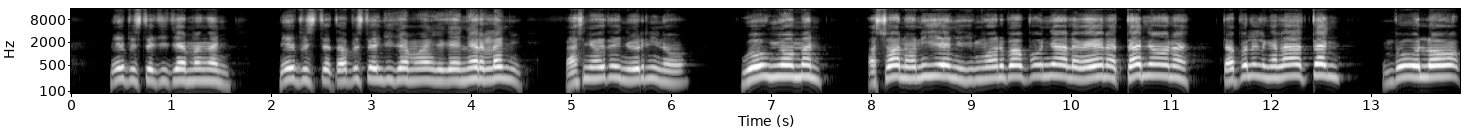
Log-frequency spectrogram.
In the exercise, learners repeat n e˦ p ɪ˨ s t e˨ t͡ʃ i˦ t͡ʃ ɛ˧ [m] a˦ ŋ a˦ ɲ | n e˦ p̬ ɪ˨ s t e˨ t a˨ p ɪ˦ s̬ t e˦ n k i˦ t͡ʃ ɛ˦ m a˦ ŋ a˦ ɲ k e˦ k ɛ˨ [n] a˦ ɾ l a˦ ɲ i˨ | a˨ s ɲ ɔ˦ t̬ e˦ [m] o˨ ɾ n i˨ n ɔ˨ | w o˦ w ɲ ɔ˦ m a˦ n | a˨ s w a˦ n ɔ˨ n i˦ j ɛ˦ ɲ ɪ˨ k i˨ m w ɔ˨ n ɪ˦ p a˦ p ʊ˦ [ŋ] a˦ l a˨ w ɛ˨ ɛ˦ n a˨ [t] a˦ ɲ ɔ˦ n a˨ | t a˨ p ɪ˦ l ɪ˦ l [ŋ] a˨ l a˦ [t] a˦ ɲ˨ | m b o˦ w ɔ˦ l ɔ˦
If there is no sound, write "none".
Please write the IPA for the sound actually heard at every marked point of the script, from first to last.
m, ɲ, ɲ, ɲ, t, ŋ, t

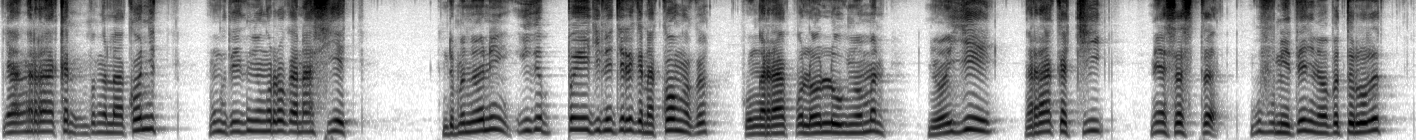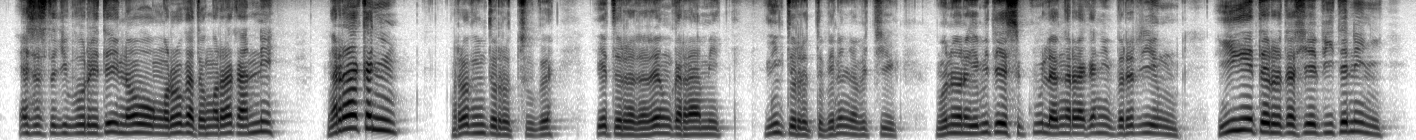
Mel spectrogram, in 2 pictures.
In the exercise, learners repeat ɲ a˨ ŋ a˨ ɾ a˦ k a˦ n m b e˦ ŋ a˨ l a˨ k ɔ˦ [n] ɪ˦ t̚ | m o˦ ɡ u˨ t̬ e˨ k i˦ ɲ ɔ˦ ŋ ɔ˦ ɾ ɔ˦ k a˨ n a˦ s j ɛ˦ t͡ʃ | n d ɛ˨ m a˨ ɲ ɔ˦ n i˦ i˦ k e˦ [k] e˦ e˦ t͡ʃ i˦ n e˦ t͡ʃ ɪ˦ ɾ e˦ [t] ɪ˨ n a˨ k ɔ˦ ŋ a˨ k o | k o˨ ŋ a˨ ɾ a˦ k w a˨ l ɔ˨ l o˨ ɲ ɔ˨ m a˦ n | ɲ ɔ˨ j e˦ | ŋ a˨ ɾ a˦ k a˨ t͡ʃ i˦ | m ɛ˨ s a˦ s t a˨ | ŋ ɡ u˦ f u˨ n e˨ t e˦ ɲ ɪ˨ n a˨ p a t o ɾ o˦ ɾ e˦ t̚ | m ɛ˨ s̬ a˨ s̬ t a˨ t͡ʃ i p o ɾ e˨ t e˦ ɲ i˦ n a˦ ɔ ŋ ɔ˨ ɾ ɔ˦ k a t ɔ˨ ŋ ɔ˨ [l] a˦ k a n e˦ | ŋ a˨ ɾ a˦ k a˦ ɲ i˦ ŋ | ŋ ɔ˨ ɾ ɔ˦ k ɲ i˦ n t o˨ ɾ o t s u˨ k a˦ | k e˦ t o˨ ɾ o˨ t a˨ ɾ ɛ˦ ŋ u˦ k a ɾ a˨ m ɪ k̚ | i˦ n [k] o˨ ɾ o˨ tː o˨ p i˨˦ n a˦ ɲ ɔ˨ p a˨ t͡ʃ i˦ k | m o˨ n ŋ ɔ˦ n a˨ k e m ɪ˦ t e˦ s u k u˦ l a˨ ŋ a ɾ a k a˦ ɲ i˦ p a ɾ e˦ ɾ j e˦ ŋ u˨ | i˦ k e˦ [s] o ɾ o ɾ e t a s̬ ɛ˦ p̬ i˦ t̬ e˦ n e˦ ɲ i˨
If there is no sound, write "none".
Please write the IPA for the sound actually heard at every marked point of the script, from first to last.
ɲ, p, k, ɾ, t, t

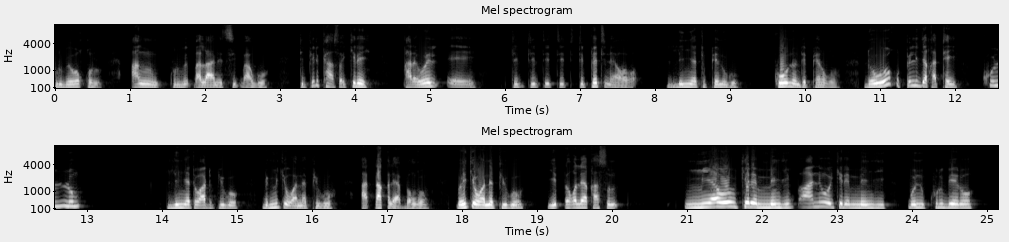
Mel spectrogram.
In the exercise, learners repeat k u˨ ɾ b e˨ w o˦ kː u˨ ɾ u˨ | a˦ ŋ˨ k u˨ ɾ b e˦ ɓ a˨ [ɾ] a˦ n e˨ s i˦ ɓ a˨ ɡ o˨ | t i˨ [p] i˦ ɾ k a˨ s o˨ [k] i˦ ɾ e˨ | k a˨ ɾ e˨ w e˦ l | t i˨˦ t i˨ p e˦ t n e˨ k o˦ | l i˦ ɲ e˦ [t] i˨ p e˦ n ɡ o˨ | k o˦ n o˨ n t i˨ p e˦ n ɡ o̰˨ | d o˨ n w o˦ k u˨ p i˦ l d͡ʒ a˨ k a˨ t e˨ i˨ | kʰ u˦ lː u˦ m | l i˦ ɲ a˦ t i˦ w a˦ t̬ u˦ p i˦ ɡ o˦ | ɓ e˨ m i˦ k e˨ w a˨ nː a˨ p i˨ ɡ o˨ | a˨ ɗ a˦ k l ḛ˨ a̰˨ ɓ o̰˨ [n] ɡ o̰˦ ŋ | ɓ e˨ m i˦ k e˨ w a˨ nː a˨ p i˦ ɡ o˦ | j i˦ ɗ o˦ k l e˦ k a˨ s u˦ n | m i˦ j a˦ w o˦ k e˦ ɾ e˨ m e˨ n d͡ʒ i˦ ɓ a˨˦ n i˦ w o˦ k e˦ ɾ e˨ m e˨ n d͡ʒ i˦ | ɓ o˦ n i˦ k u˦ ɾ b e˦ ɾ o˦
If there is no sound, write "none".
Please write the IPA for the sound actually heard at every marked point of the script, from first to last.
l, p, k, t, ŋ

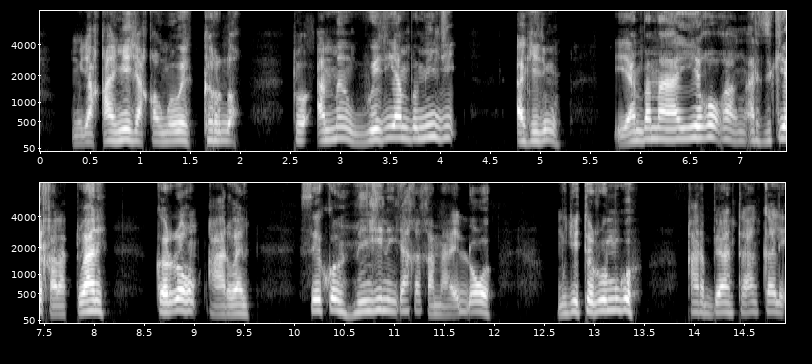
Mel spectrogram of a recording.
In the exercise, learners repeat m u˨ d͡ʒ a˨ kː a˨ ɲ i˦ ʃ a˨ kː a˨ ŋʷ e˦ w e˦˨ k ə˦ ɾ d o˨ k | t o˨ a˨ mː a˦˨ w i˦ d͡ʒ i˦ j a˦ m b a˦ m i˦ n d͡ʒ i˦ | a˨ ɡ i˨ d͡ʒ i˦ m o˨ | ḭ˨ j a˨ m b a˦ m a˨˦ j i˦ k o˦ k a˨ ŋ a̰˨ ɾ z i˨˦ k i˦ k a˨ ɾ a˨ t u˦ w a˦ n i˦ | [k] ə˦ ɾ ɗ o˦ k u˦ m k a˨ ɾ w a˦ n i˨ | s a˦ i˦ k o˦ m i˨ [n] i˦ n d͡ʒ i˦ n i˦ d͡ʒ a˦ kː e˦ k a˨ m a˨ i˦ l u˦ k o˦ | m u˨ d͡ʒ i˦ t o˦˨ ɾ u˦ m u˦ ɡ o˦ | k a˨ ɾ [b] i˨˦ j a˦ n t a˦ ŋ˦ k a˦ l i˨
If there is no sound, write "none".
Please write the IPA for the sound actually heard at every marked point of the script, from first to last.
k, m, b

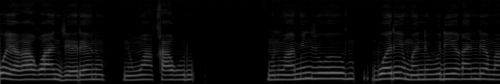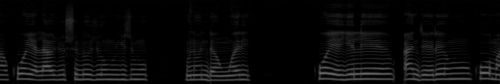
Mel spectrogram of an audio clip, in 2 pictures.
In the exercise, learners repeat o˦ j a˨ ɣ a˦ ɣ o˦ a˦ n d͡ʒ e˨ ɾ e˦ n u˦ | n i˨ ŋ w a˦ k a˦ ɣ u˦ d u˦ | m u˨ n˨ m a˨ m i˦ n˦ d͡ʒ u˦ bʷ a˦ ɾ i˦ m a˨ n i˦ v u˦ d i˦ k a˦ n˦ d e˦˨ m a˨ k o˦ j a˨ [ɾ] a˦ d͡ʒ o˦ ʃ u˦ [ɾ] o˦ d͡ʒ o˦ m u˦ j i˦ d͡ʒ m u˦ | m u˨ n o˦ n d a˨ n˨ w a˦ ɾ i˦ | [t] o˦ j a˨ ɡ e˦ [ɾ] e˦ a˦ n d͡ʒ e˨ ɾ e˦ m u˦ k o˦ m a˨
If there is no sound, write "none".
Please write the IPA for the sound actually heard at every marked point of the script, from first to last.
l, l, k, l

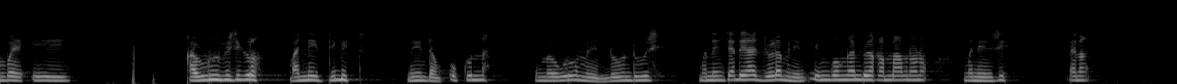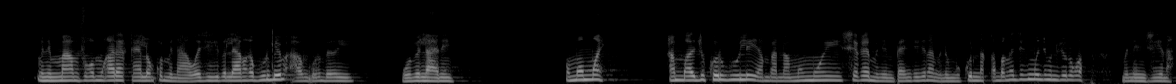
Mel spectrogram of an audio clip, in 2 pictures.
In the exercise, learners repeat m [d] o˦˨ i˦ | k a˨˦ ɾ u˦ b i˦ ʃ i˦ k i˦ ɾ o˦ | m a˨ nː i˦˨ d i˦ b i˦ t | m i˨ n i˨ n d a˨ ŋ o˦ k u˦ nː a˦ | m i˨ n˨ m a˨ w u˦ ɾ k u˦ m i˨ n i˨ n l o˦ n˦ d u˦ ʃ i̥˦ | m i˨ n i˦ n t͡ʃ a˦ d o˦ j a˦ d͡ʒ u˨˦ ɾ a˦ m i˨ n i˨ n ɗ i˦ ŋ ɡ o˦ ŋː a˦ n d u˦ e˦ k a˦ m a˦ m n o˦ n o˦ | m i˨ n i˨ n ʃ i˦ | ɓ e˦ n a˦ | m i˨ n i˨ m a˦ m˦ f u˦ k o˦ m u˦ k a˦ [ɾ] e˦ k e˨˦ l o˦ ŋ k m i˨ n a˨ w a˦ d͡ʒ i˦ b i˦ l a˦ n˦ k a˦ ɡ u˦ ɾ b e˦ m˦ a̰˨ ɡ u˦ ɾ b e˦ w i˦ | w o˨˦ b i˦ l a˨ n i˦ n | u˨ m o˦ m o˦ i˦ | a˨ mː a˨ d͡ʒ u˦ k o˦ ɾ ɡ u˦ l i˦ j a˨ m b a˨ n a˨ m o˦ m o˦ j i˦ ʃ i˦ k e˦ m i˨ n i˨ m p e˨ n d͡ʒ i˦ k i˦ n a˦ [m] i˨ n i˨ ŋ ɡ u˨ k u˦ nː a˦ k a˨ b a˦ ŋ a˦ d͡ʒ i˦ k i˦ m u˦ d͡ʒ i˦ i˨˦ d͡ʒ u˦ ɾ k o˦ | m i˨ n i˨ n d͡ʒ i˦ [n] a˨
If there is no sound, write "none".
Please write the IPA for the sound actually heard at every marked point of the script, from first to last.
b, ɾ, m, n

